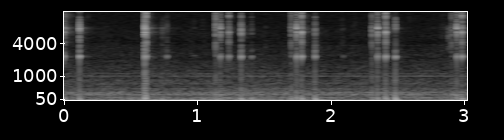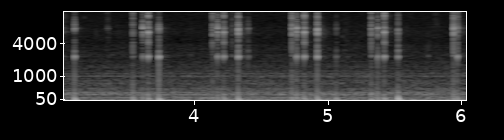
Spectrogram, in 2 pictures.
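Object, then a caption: Small metal pocket knife. A small, solid silver metal pocket knife, held in both hands in front of a microphone, is tapped with long pink acrylic nails. Bright, sharp clicking taps come in quick clusters, each dying away almost instantly, over a quiet background hum.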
